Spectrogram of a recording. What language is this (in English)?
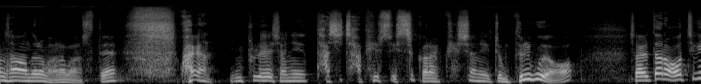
Korean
